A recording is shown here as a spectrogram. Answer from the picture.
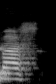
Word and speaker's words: passed: PASSED. Okay. Past. Past. அது அந்த அந்த சொல்லுகள் தந்ததுக்கு முக்கிய காரணம் அந்த ஈ வந்து கடைசியா PASS E is not pronounced. உச்சரிக்கிறது இல்ல. Past. Not passed. Past.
